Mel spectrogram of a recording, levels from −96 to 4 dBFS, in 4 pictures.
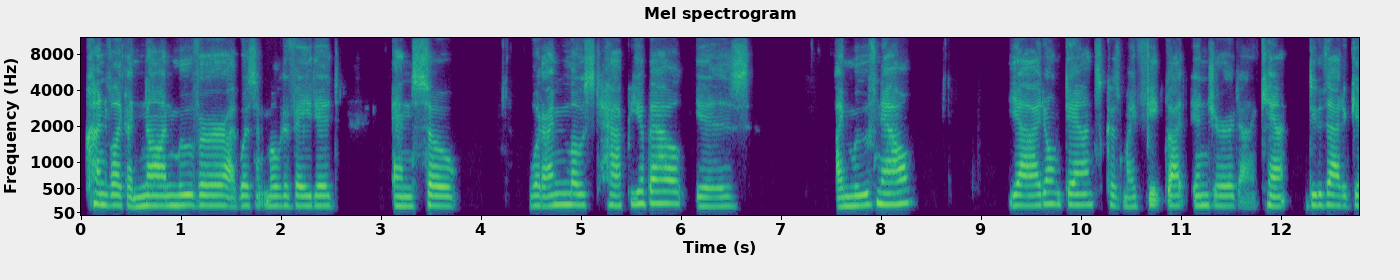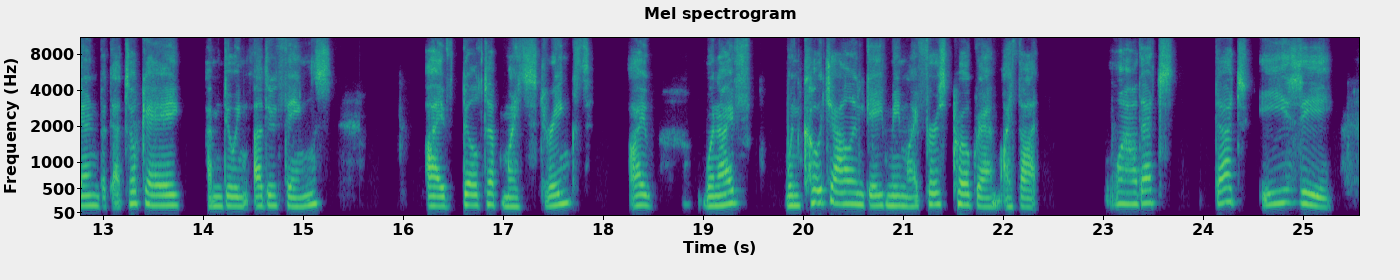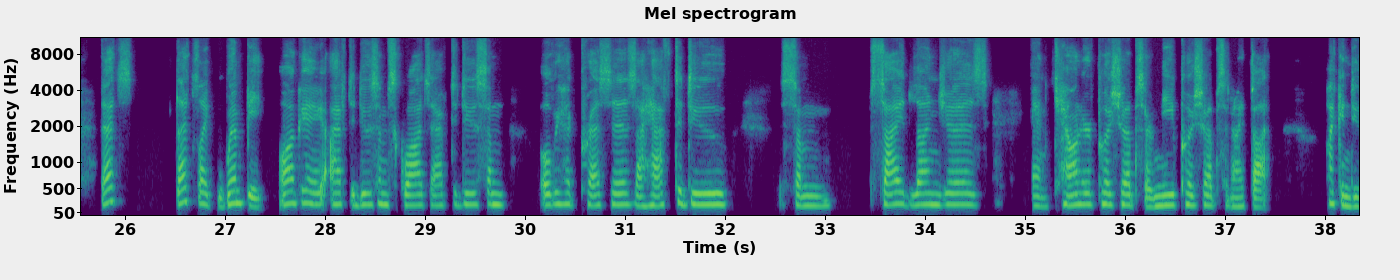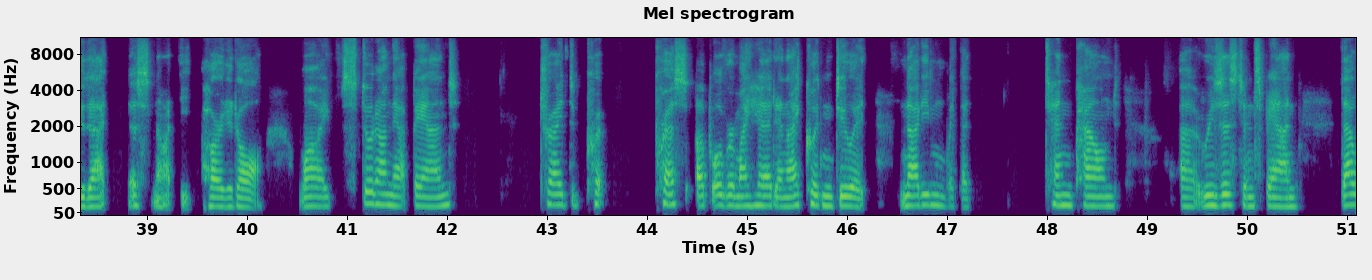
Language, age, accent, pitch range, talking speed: English, 50-69, American, 180-205 Hz, 155 wpm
